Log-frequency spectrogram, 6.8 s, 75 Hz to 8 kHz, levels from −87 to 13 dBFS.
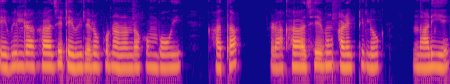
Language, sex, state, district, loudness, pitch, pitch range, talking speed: Bengali, female, West Bengal, Jhargram, -19 LUFS, 200 Hz, 195-210 Hz, 135 wpm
